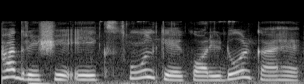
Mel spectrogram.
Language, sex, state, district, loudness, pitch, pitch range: Hindi, female, Jharkhand, Ranchi, -15 LUFS, 220 Hz, 200-280 Hz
